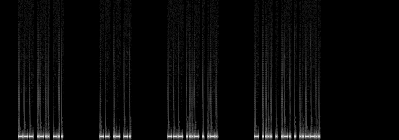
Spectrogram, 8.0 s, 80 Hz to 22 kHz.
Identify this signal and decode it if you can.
Morse code, heard as a keyed tone, about 46 wpm, 700 Hz. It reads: OLD MAN OVER THERE?
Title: 4x Word-Spacing - Sentences from Top 200 Words - 45wpm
